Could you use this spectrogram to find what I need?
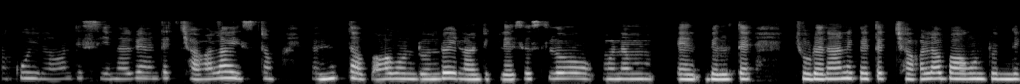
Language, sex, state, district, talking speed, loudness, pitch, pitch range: Telugu, female, Andhra Pradesh, Anantapur, 100 wpm, -18 LUFS, 255 Hz, 245-270 Hz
